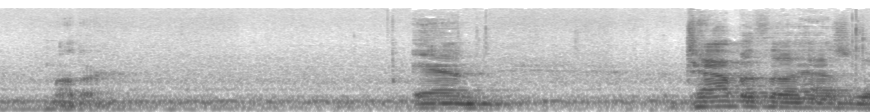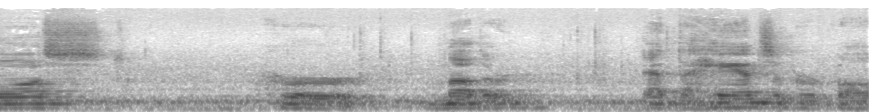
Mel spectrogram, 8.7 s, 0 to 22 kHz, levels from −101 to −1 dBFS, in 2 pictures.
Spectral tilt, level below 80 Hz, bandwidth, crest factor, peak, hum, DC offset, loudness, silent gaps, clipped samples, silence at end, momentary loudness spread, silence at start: -4 dB/octave; -66 dBFS; 17 kHz; 22 dB; -16 dBFS; none; under 0.1%; -36 LUFS; none; under 0.1%; 0 s; 18 LU; 0 s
